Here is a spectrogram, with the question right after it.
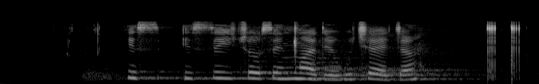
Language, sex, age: South Ndebele, female, 25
